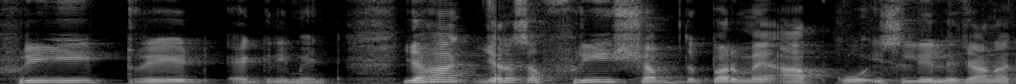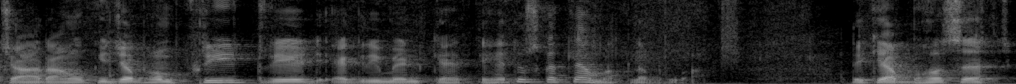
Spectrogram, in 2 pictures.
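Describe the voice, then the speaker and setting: A man from India gives an exam-prep lecture in a mid-pitched voice. He explains step by step, asks rhetorical questions and slows down to stress key terms. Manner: lively emphasis, slowing down on key terms. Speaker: teacher.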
